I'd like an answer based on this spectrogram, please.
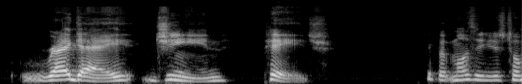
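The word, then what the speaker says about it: Regé-Jean Page: okay wait melissa says reggae gene page but mostly you just told me of the genre oh it's pronounced like the genre like reggae music oh melissa babe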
